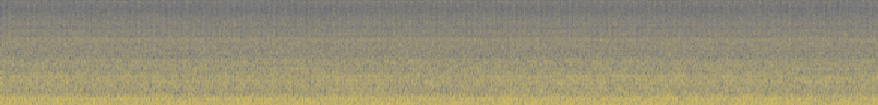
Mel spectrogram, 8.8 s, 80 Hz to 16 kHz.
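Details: 2011 Ford Mustang GT 5.0 Coyote V8 with Roush exhaust at first start in an echoey garage, after all eight rod bearings (King CR868SI) and TTY rod bolts were replaced and 5W-30 added: smooth, deep, steady idle rumble; earlier tick and knock gone.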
